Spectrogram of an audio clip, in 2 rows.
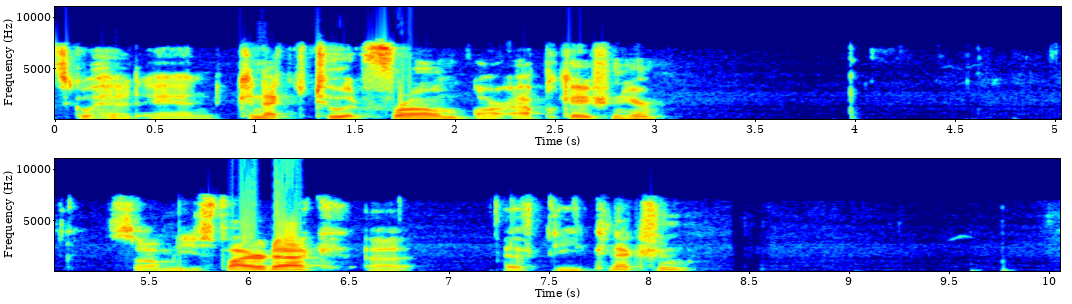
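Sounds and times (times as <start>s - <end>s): computer mouse click: 4.0s - 4.7s.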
